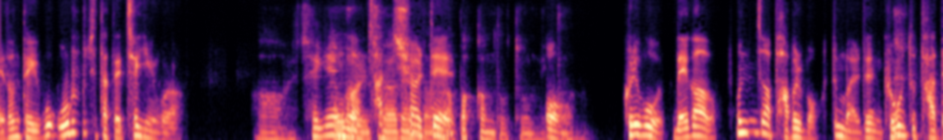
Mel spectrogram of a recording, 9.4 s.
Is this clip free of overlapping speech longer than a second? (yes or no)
no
